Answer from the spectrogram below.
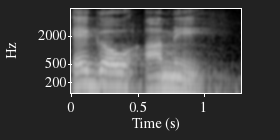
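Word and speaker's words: Ego ami (ἐγώ εἰμι): Ego ami is how it's pronounced, and it basically means the same thing, I am that I am.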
